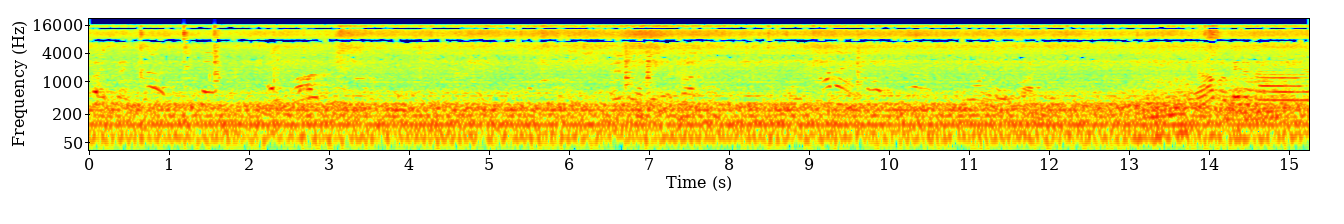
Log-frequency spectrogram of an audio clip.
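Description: Restaurant ambience around a teppanyaki griddle cooking steak and chicken: a steady low rumble and hiss, with faint, indistinct chatter of diners in the background.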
